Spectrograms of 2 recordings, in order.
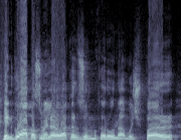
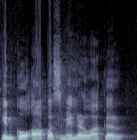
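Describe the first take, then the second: First: Repeated line sung out higher with feeling; raised recital. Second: Said in the usual way. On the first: Acted. Poet repeating his plea at a mushaira, pitched higher. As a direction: lift the whole line higher on the repeat, pleading.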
